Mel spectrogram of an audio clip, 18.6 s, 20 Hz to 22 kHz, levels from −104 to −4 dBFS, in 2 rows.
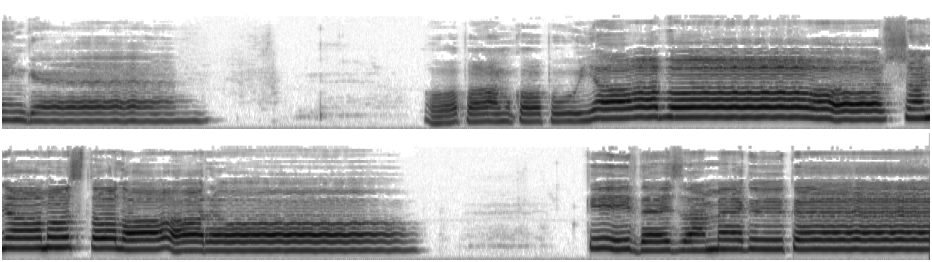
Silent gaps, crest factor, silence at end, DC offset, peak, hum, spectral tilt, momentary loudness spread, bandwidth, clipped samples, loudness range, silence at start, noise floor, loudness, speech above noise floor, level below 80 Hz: none; 14 dB; 0 s; under 0.1%; -2 dBFS; none; -3.5 dB/octave; 14 LU; 13.5 kHz; under 0.1%; 16 LU; 0 s; -73 dBFS; -13 LUFS; 59 dB; -76 dBFS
